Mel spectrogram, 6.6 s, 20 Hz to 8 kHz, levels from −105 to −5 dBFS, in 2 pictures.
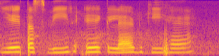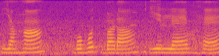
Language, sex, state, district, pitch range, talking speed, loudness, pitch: Hindi, female, Haryana, Rohtak, 205-240 Hz, 110 wpm, -19 LUFS, 220 Hz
